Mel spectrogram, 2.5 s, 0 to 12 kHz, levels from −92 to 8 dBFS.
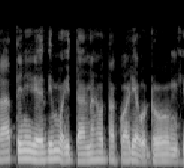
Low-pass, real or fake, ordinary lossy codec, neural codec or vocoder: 7.2 kHz; fake; none; codec, 16 kHz, 4 kbps, FreqCodec, larger model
